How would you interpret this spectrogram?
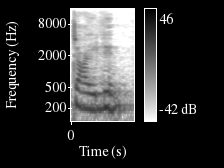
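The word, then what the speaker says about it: ptyalin: आई एन एन की जिसमें P silent हो जाता है और हम इसको पढेंगे टाइल तो सलाइवा ने कौन-कौन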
